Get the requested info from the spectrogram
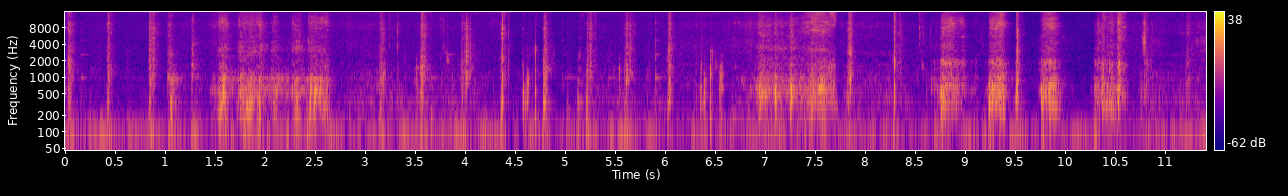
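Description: Close-miked mouth sounds of a person eating mixed seeds in liquid from a glass bowl: many small sharp wet clicks, with a few longer slurps as the bowl is tipped to the mouth.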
